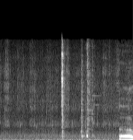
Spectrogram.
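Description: Light metal clinks of camp-pot lids being set down, once about a second in and twice more just after, over a faint steady hiss from pots of water at a rolling boil on wood-burning stoves.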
